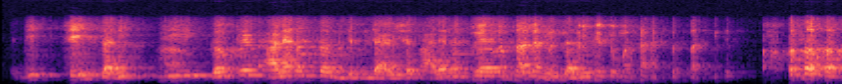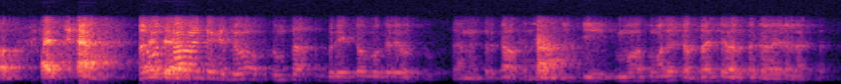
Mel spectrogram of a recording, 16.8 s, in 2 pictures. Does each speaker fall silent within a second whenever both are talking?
No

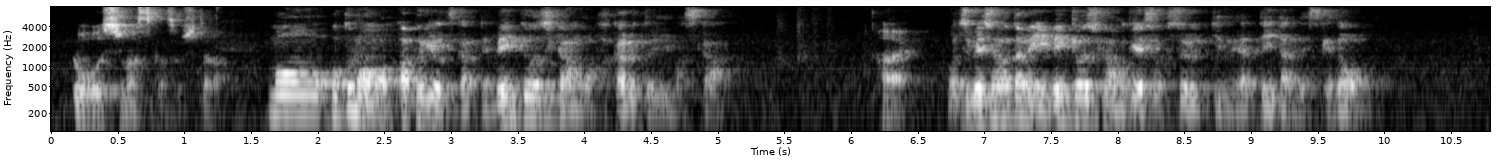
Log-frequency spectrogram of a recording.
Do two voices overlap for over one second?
No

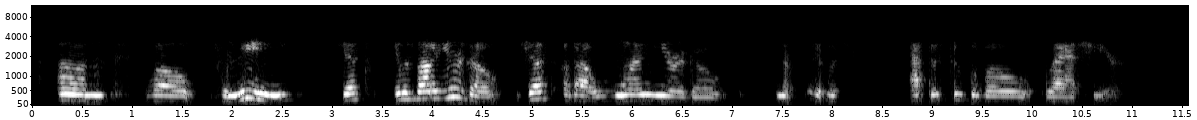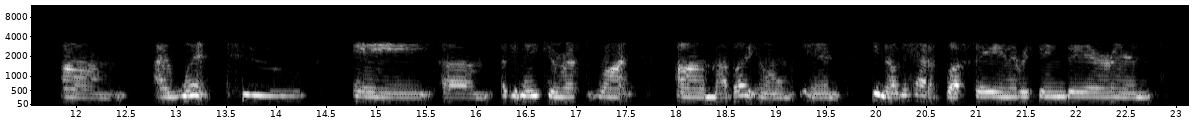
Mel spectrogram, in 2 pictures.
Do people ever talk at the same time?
No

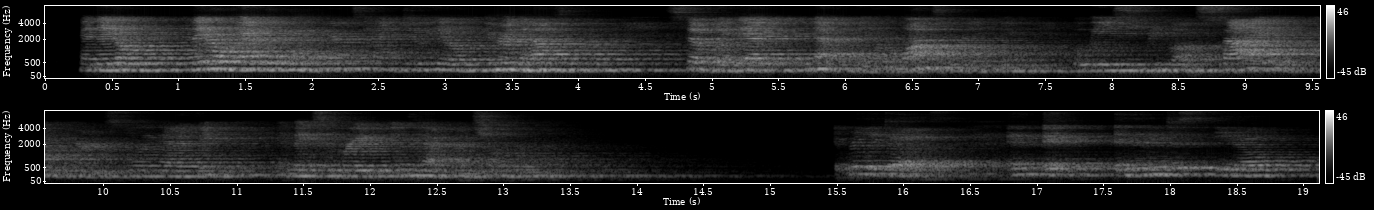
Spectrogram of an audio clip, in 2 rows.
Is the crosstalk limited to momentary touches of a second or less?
Yes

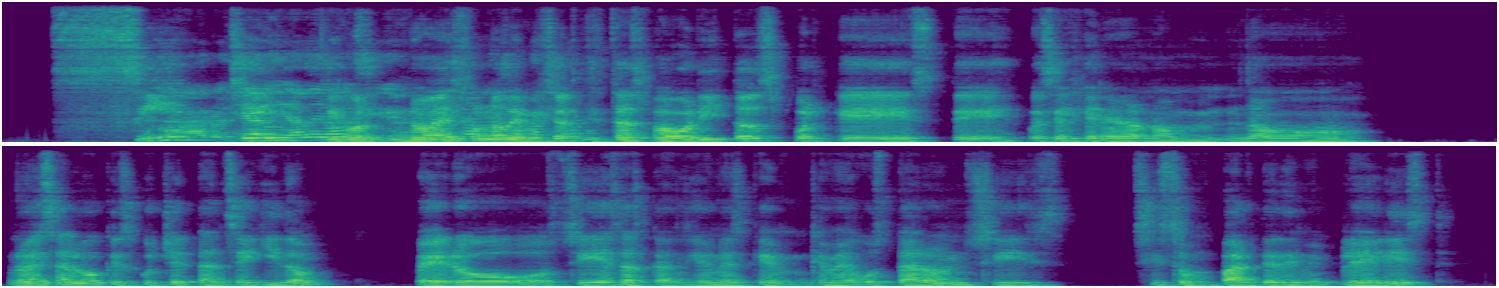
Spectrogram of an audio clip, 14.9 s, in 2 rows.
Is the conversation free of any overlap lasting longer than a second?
No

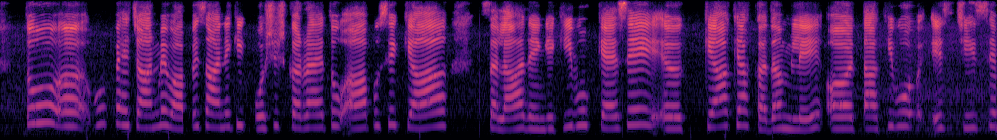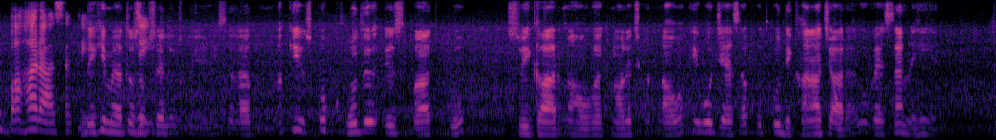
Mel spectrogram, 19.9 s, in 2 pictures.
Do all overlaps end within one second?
Yes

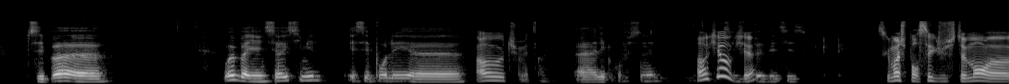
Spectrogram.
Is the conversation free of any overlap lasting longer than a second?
Yes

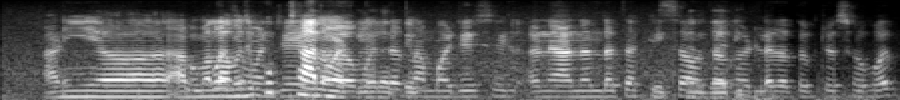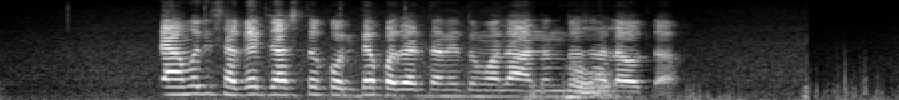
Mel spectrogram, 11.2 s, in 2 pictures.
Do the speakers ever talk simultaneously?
Yes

